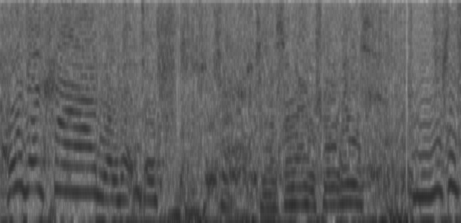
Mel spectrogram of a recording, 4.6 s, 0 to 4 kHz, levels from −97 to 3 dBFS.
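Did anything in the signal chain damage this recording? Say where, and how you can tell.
Yes. The damage happens at sample-format conversion: companded audio read as linear, throughout the clip. The A-law bytes arrive at the proper 8 kHz telephone rate but are played as plain 8-bit samples without expansion. Each sign change swings across about half the range, so quiet sounds match loud ones and pauses fill with buzzy noise.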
